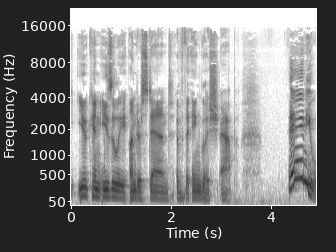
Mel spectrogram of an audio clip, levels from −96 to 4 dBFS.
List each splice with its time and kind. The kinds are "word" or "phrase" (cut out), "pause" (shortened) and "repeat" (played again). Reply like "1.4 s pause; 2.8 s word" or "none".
2.1 s word; 3.0 s phrase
